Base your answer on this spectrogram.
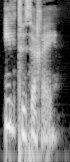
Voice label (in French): "il tousserait", French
